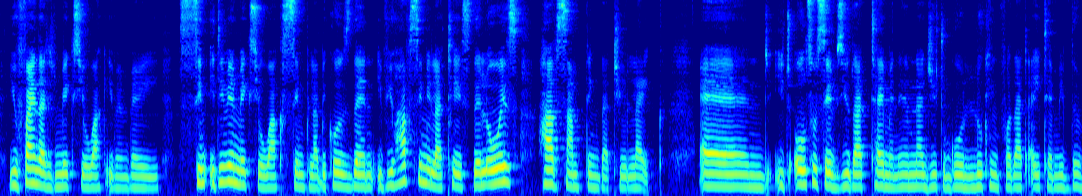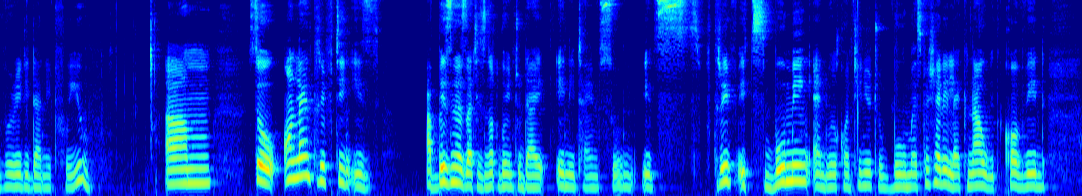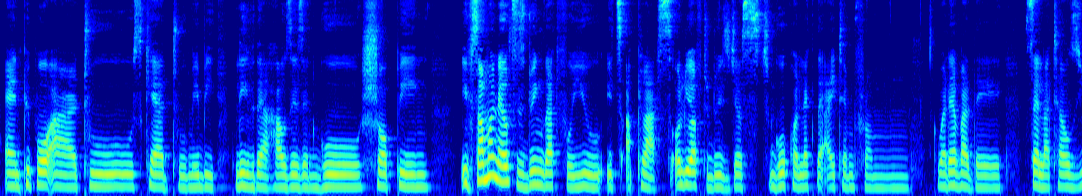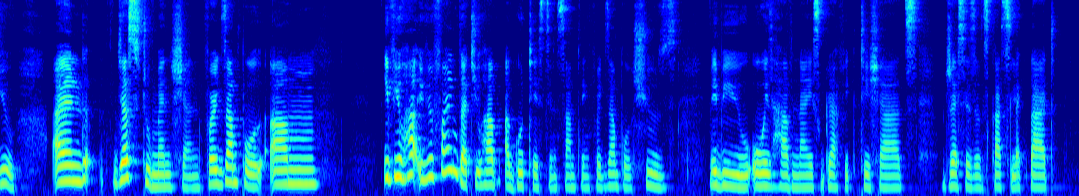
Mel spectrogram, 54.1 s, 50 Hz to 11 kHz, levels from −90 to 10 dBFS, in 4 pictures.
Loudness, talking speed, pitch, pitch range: -37 LUFS, 175 wpm, 165 Hz, 155-185 Hz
